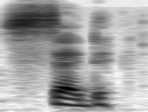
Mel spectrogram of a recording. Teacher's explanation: 말했다의 said는 굉장히 빠르고 뾰족한 턱을 거의 벌리지 않는 소리예요. said요 정도예요.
